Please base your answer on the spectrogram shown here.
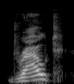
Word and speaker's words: Draudt: We're not allowed to have fun anymore, but we are allowed to have Draught, whose name I am informed is pronounced as though there will be no rain, although it looks like there will be rain.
